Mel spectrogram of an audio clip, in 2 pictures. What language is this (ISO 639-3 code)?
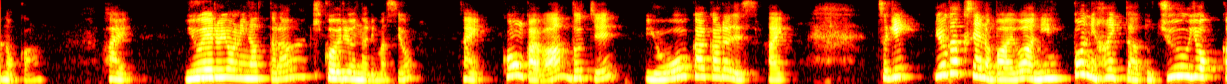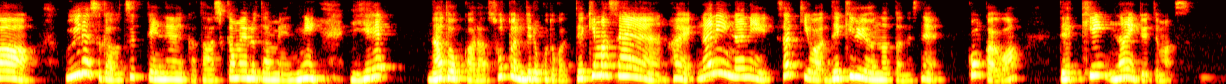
jpn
